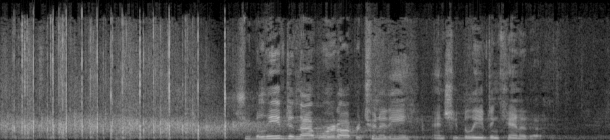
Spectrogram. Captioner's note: some Applause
